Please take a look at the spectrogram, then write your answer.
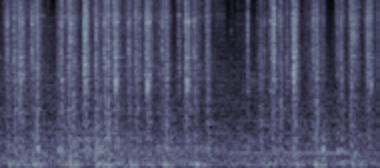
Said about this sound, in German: Allein schon dieses Geräusch einer alten Schreibmaschine macht viele Passanten neugierig.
